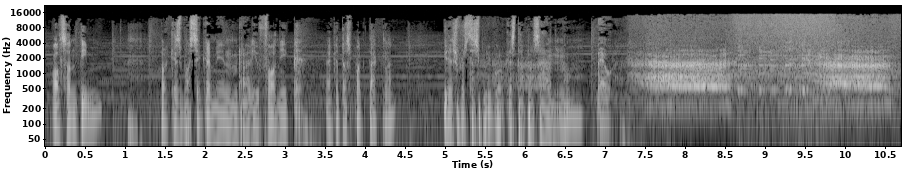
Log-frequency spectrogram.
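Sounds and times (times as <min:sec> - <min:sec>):
speech: 0:00.1 - 0:07.7
male red deer bellowing during the October rut: 0:05.3 - 0:06.4, 0:07.2 - 0:10.6.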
